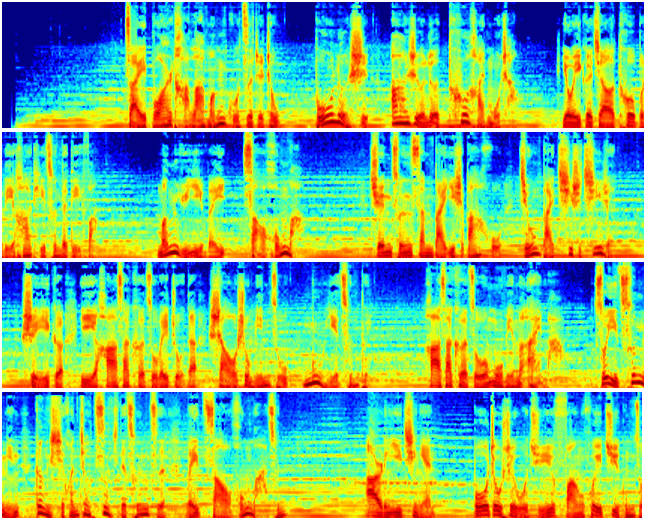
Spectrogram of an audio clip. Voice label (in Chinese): 男 专题配音 磁性质感; 奔向幸福的'枣红马'; 抑扬顿挫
